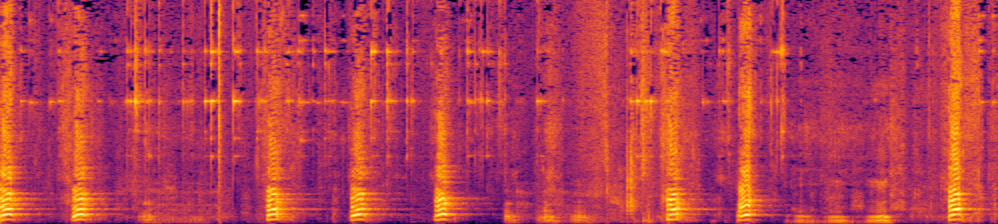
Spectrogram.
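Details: Excited boxers barking in sharp separate bursts about every second, the barks mixed with softer grumbling growls and whining noises in a small indoor room.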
